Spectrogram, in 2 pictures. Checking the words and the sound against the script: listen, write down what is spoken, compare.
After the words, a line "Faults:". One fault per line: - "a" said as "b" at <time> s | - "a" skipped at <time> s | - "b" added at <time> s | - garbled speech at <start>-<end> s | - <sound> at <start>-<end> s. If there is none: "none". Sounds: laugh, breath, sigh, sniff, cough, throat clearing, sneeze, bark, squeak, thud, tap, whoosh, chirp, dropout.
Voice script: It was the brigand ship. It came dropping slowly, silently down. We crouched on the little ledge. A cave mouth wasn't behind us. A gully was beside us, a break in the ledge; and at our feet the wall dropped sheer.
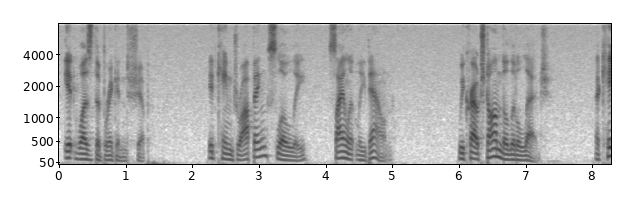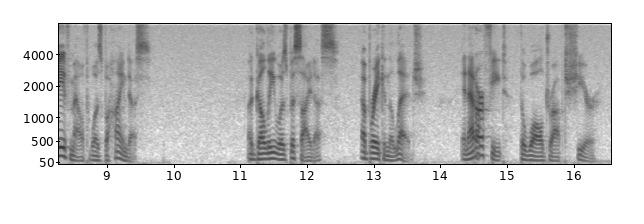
It was the brigand ship. It came dropping slowly, silently down. We crouched on the little ledge. A cave mouth was behind us. A gully was beside us, a break in the ledge; and at our feet the wall dropped sheer.
Faults:
- "wasn't" said as "was" at 8.7 s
